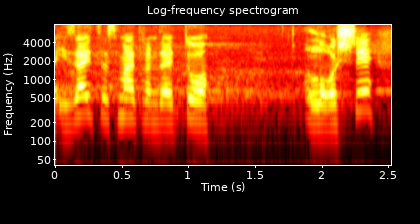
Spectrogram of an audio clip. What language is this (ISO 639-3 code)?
srp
